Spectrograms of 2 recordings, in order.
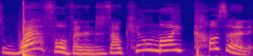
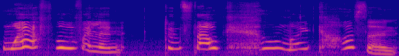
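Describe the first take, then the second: First: Loud, indignant demand; raised, forceful acted outrage; angry Juliet. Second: Very high, drawn-out lament; plaintive, slow, hammed-up grief; mock sad Juliet. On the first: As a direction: hurl the accusation at him. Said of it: "It's angry". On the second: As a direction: overplay the helpless young tragic heroine. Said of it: "about her being so sad". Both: Shown as a demonstration.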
